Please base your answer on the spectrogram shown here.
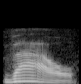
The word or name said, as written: vow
